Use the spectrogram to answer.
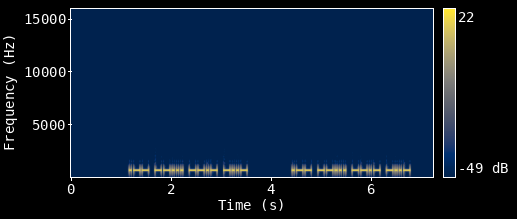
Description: Morse code, heard as a keyed tone, about 28 wpm, 700 Hz. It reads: W7QX W7QX
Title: USA Call Signs - 4 Characters - Repeated 2x - 28wpm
